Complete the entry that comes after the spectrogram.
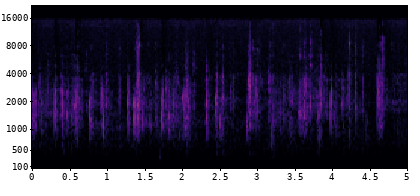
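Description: Fingertips of both hands type rapidly on a full-size black plastic membrane computer keyboard with red keys and a hollow plastic housing, resting on a wooden desk. A quick, uneven stream of light plastic clicks and taps is heard, midrange and bright with no low end, each tap dying away almost instantly.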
